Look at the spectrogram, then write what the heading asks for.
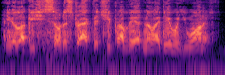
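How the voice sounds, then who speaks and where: An actor playing a gruff, overworked reactor boss on a ship, blunt and weary, in a video game audio log. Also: male voice, low-pitched, steady tone, fast talker, pushed and bright, full character voice, poor audio. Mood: cold, warning.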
